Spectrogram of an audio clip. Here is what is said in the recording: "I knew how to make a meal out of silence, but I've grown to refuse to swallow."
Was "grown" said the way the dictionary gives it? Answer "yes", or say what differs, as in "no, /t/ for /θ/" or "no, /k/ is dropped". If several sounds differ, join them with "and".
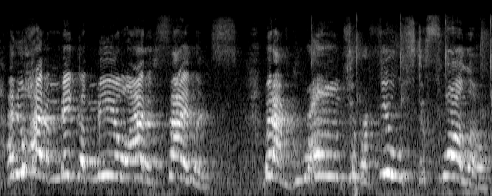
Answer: yes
